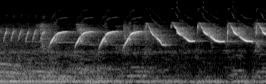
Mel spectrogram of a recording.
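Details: Young canaries singing to teach other canaries, cellphone recording: a string of loud, swooping, downslurred whistles, roughly three each second, over a faint low hum.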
